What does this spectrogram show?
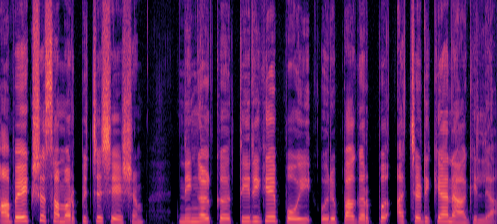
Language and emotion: Malayalam, neutral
